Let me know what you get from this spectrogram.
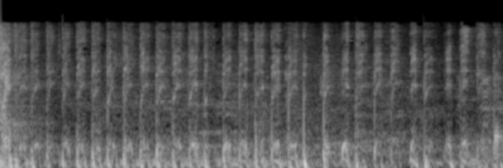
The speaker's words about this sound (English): I'm going to start up the boat. Here we go.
